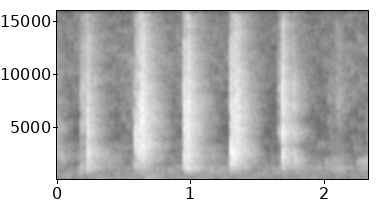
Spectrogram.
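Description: A tarot deck being shuffled by hand, the cards sliding and slapping together in a run of short soft swishes, two or three a second.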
